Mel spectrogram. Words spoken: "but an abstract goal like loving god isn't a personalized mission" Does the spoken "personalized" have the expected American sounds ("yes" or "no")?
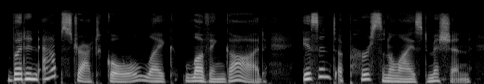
yes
